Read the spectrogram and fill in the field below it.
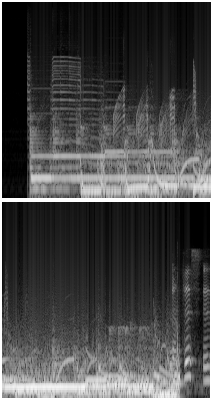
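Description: Sonified data signal played as synthetic tones with a heavy echo effect: sustained and gliding electronic pitches overlap and swirl through reverberation, steady and fairly loud, with a short fluttering tail.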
